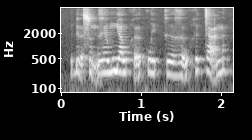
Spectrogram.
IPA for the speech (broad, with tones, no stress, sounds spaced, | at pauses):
ɗ ɨ̰˧˨ ə̯ s ṵ˧˨ n ɣ ɛ˨˦ w ɲ a˧ w h ə̰ː˧˥ k w i˨˩ t̚ k ɨ˨˩ ə̯ ɣ ə̰˧˥ w h ɨ˦˥ t̚ z a̰˧˥ n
